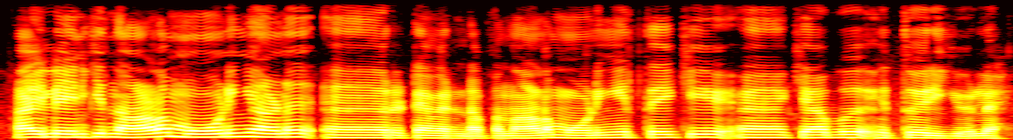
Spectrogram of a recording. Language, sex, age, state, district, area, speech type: Malayalam, male, 45-60, Kerala, Wayanad, rural, spontaneous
